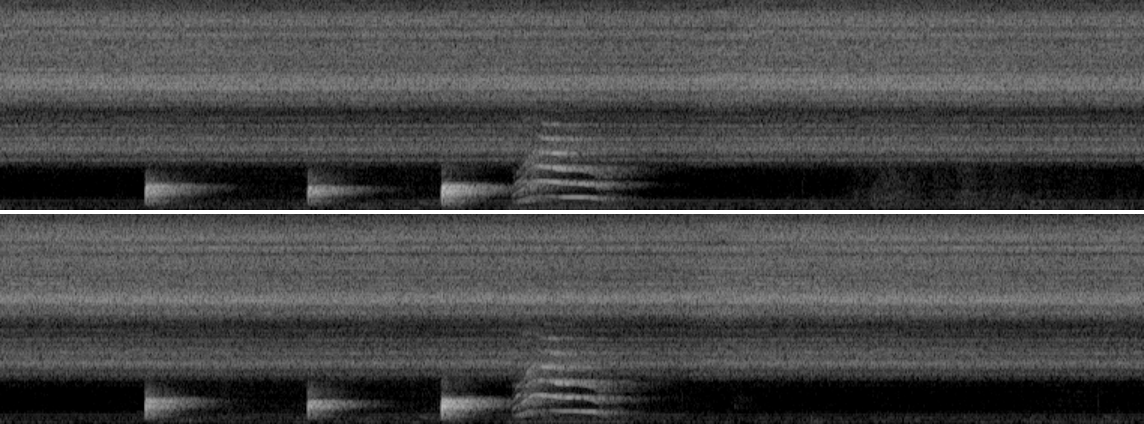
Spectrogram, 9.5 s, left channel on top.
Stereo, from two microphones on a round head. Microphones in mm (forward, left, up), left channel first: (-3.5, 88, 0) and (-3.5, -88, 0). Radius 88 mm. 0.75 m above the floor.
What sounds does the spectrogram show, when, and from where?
0.0 s an insect: 25° right (ahead or behind), 1.0 m
1.2 s a pop: 60° right (ahead or behind), 1.8 m
4.2 s a cat meowing: 50° right (ahead or behind), 1.7 m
